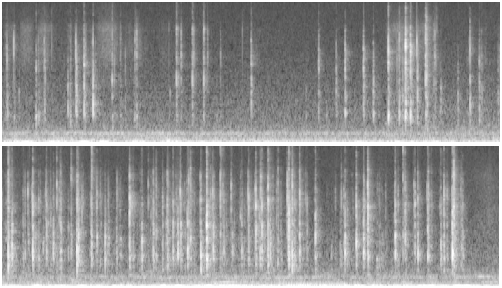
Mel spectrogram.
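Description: Long nails and fingertips tap continuously on the hollow plastic keys of a black full-size plastic computer keyboard resting on a desk. The result is a rapid, uneven stream of short, bright clicks with almost no ring, over a steady low hum.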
